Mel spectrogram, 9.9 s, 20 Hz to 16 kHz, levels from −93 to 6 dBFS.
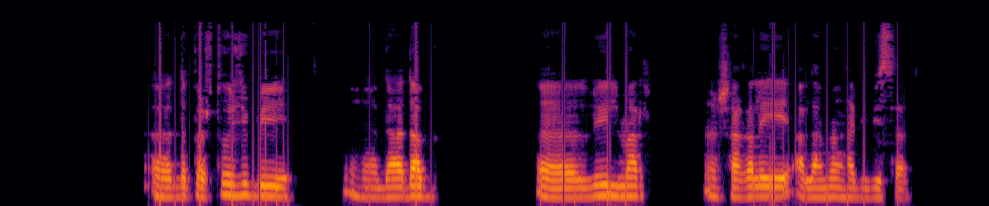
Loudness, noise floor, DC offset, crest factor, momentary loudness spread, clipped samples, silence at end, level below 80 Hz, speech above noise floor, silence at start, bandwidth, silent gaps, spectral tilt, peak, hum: -23 LUFS; under -90 dBFS; under 0.1%; 20 dB; 14 LU; under 0.1%; 0.8 s; -54 dBFS; over 68 dB; 1.5 s; 11.5 kHz; 3.18-3.42 s, 4.46-5.36 s, 6.58-7.03 s; -7 dB/octave; -4 dBFS; none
